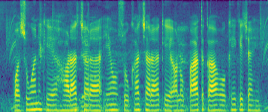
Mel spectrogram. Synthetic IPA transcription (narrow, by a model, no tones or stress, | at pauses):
pəsuənkeɦaɽat͡ʃəɾaeõsukʰat͡ʃəɾakeənupaːt̪kaɦoːkʰeket͡ʃaɦẽ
